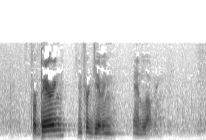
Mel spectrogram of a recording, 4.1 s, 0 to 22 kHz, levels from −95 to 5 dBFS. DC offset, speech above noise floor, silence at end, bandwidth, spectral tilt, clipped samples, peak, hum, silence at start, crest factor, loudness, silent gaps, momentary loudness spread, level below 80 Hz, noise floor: under 0.1%; 40 dB; 1.1 s; 6.2 kHz; -6 dB/octave; under 0.1%; 0 dBFS; none; 0.65 s; 18 dB; -17 LUFS; none; 23 LU; -76 dBFS; -57 dBFS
